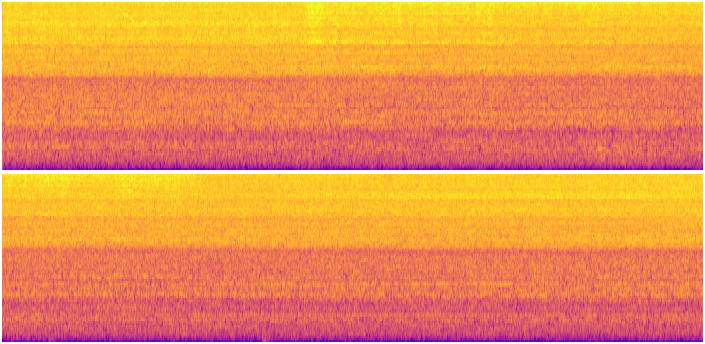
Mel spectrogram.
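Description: A band saw whines loudly as it cuts through a log.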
